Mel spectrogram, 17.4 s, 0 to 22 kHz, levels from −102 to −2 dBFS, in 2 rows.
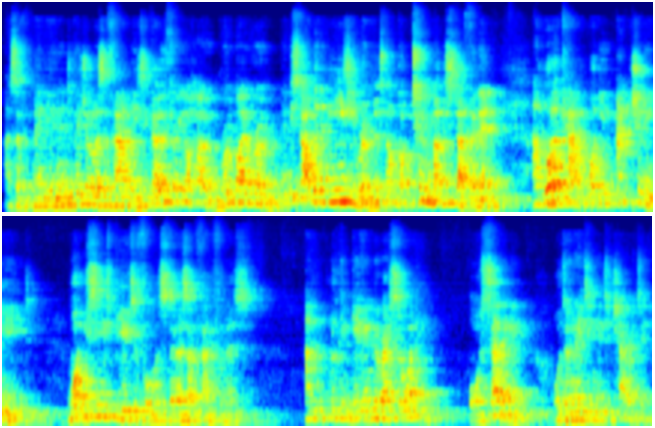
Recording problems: off-mic speech; far
room echo; noticeable; dies away in 0.8 s

